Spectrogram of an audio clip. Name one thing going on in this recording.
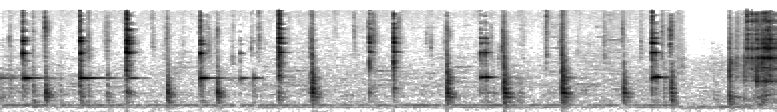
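A muddler thumps and clicks against the bottom of a glass jar.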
